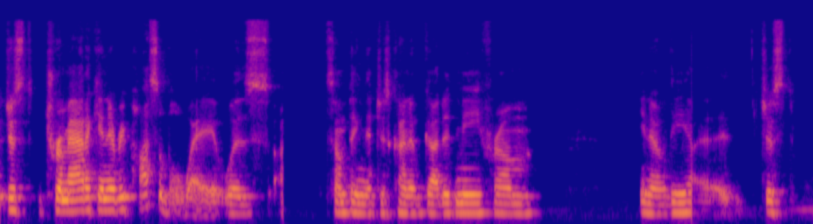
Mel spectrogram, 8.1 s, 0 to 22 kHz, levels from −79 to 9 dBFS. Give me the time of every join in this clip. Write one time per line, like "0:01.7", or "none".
0:02.6
0:06.9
